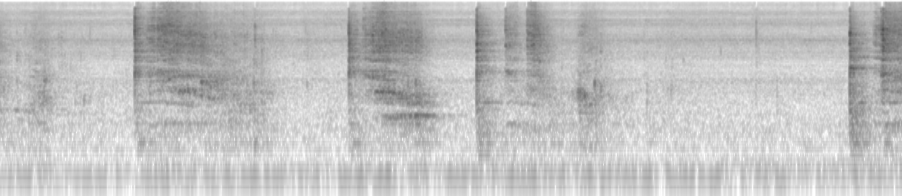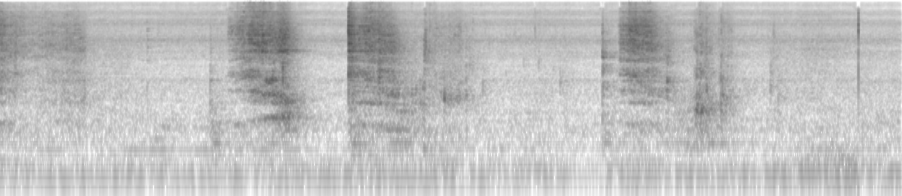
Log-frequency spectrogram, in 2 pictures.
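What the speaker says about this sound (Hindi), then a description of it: "क्रीम डालने के बाद इसको अच्छे से मिक्स करेंगे।" Fresh cream being stirred into white chicken karahi in a pan, a spoon rasping and scraping against the metal in repeated bursts of mixing, close and moderately loud, with no talking.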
